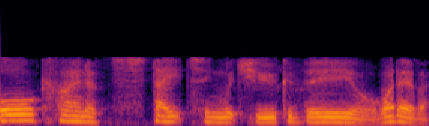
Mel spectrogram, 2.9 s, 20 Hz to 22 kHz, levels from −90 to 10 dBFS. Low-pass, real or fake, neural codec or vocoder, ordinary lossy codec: 7.2 kHz; real; none; AAC, 16 kbps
